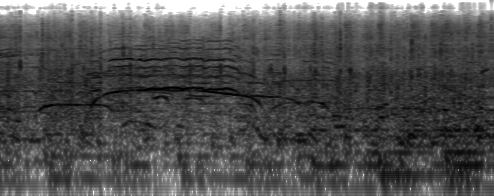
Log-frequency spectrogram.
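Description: Crowd at a palio riding event cheers and applauds as riders leave the arena: a loud, dense roar of voices and shouts with clapping mixed in, rising shrill cries and talk woven through.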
